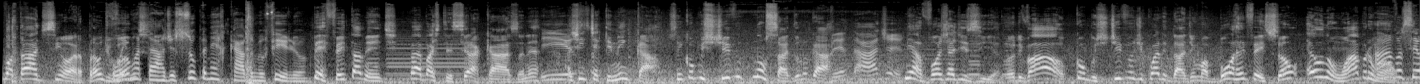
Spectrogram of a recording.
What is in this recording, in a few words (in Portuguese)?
Spot Supermercado; Plural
